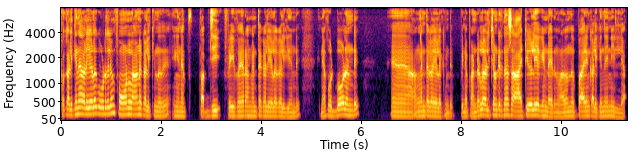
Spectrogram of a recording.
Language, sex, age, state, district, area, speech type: Malayalam, male, 30-45, Kerala, Wayanad, rural, spontaneous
